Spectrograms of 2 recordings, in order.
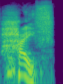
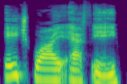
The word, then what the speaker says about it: Hyfe: He is the co-founder and CEO of Hyfe, as in like rhymes with life. It's spelled Hyfe, and it's a smartphone app.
